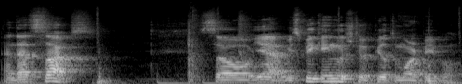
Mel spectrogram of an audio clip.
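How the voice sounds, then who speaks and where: A young man of about twenty speaks English with a Latvian accent in a low-pitched voice. He chats informally, with some slang, as the founder of a small brand answering questions. The room around him is clearly echoey. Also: unhurried, fairly bright tone, faint music behind. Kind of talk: casual Q&A chat.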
